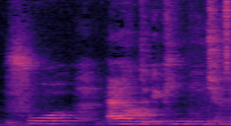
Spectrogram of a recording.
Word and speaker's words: 说: character is pronounced as Shuo, Shuo, and it can mean to speak or to explain, also to persuade.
